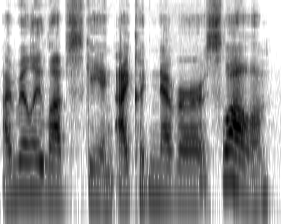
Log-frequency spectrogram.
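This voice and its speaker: A woman's voice: fairly low pitch, steady tone, moderate pace, fairly bright tone. A middle-aged woman co-hosting a podcast, telling meandering, self-deprecating stories in casual chat. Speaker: podcast co-host.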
